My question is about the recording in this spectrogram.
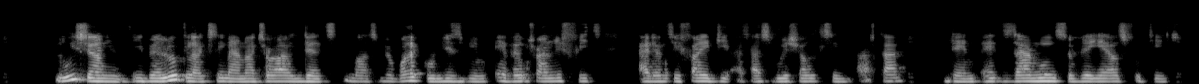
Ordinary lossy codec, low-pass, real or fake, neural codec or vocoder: none; 7.2 kHz; fake; codec, 24 kHz, 0.9 kbps, WavTokenizer, medium music audio release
